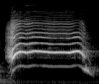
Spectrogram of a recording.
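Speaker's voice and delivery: very high loud squeal of excitement; excited squeal. Real, not acted. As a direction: shriek with thrill. Squeal on hearing he arrived.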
